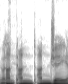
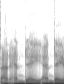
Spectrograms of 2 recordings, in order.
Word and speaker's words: Andrzej: Andrzej, I think, or Andrzej. Andrzej. Andrzej Duda. I learned something about this DRZ construction. I think it's Andrzej or something.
